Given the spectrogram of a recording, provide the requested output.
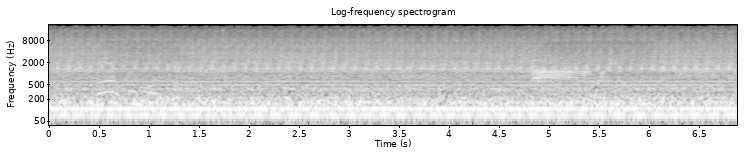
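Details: Honda Civic idling with the PCV valve line pulled off: lumpy, unsteady idle, about three pulses a second; rough idle from a vacuum leak.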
